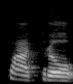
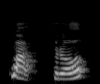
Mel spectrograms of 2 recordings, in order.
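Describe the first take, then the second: First: The t sound is short and single. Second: The t sound is held long and doubled. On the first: The speaker calls it wrong. "and not" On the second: The speaker calls it right. "We've got double T"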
